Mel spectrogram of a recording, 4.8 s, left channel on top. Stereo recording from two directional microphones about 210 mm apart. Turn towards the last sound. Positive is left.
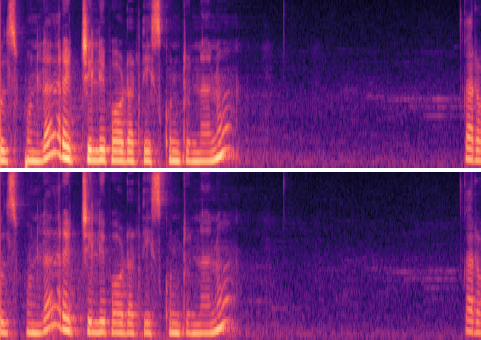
turn(degrees=20)  # may be behind; listen again after turning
